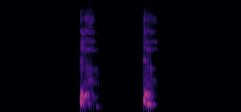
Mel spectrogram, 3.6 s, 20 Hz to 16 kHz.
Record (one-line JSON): {"cough_length": "3.6 s", "cough_amplitude": 27798, "cough_signal_mean_std_ratio": 0.24, "survey_phase": "beta (2021-08-13 to 2022-03-07)", "age": "45-64", "gender": "Female", "wearing_mask": "No", "symptom_none": true, "smoker_status": "Never smoked", "respiratory_condition_asthma": false, "respiratory_condition_other": false, "recruitment_source": "REACT", "submission_delay": "3 days", "covid_test_result": "Negative", "covid_test_method": "RT-qPCR", "influenza_a_test_result": "Negative", "influenza_b_test_result": "Negative"}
